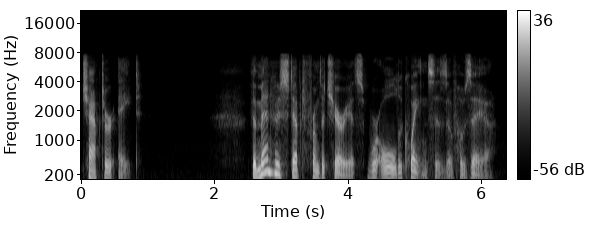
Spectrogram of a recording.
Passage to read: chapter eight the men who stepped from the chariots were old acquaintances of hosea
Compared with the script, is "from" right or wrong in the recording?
right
